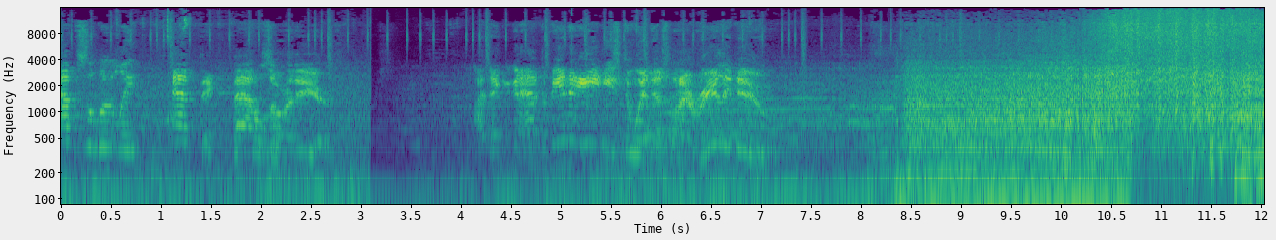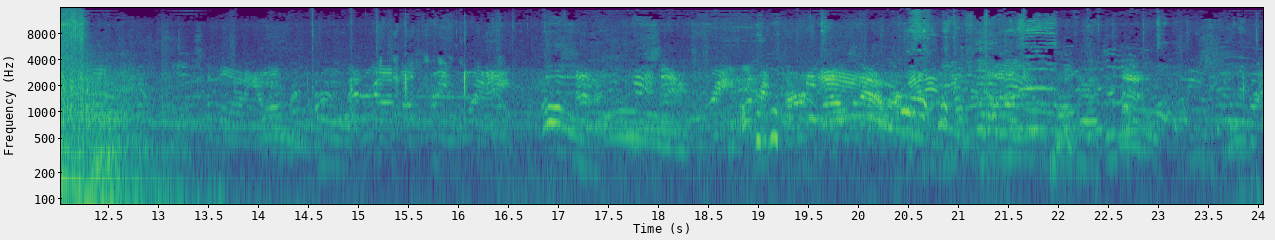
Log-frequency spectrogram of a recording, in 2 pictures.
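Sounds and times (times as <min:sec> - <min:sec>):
crowd shouting and cheering: 0:00.0 - 0:10.6, 0:12.5 - 0:24.0
dragster engines at full throttle: 0:04.2 - 0:13.6
engine exploding: 0:07.9 - 0:13.6.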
